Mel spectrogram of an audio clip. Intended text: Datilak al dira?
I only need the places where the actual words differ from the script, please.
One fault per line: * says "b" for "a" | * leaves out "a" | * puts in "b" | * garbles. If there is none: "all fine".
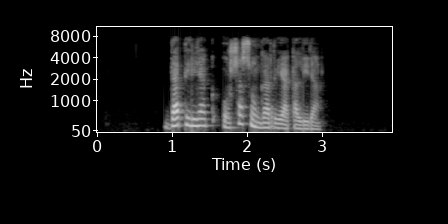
* puts in "osasungarriak"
